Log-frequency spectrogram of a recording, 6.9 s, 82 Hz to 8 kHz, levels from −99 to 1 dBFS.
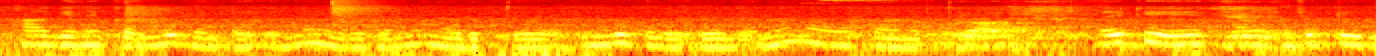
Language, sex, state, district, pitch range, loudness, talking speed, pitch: Kannada, female, Karnataka, Belgaum, 180-225 Hz, -18 LUFS, 105 wpm, 210 Hz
